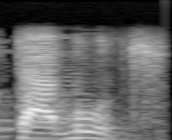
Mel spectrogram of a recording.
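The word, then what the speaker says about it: تابوت: Donc il y a ceux qui prononcent tabout, d'autres prononcent tabou. Faqala al-Qurashiyun, dans les Quraïsh là, les Quraïsh eux ils prononcent tabout. Ils prononcent tabout. Maintenant Zed dit tabou avec H, tabou.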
